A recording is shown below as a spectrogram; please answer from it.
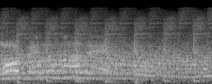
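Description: Industrial music played live: a drum machine's kick beat at about four a second under a dense, screeching metal noise from an angle grinder.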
